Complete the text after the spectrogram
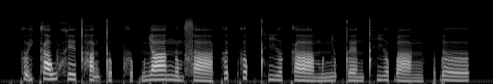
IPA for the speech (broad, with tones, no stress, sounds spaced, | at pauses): k ə̰˧˥ j k a˨˦ w x e˨˦ t̪ʰ a̰˧˨ ŋ t̪ ə˨˩ p̚ x ə˨˩ p̚ ɲ aː˧ n ə˨˩ m s aː˧˩ k ə˦˥ t̚ k ə˦˥ p̚ t̪ʰ i˨˩ ə̯ k aː˧˩ m ɲ ə˨˩ p̚ t̪ ɛ˨˩ n t̪ʰ i˧ ə̯ ɓ a˨˩ ŋ | ɗ əː˨˩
